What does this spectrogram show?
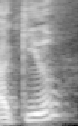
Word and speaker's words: Hapkido: Porque, por ejemplo, ¿han oído hablar ¿cómo se pronuncia? Hapkido.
